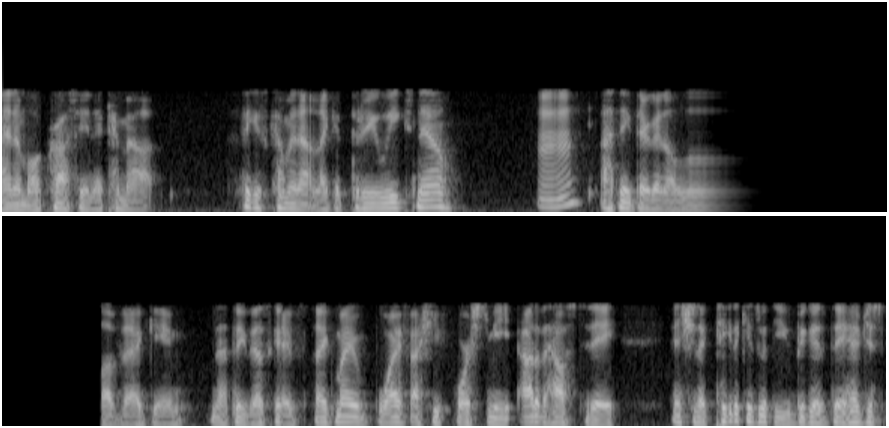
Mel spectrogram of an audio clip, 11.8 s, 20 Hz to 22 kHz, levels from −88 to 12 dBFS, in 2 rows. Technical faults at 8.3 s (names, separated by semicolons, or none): jitter buffer speed-up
